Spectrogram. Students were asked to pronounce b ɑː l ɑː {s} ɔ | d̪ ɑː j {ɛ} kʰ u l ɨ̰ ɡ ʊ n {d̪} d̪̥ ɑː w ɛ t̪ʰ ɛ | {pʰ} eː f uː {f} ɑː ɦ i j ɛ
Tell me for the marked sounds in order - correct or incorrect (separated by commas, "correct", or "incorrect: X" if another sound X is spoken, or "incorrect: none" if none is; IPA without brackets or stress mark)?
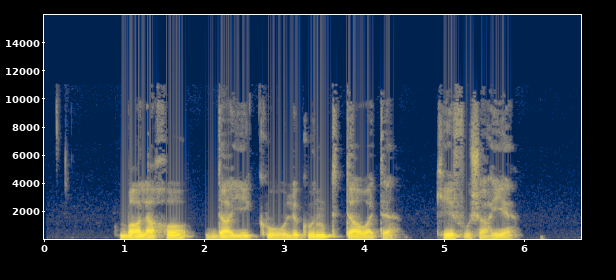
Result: incorrect: x, incorrect: i, correct, incorrect: kʰ, incorrect: ʃ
